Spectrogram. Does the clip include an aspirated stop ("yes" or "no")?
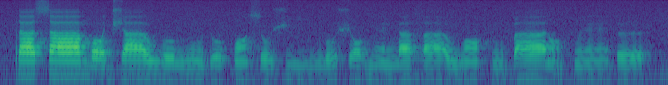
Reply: no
